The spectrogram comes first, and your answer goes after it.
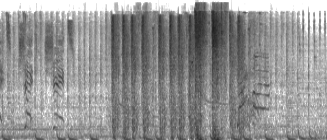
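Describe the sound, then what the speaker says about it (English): Rapid bursts of automatic gunfire in the video game Watch Dogs: Legion crackle in quick succession, loud and close, with a voice shouting over parts of it. "Gunfire!"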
